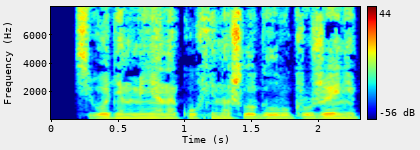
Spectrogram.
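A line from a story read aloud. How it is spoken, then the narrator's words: Quiet. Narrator (Russian): произнесла Анна тихо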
